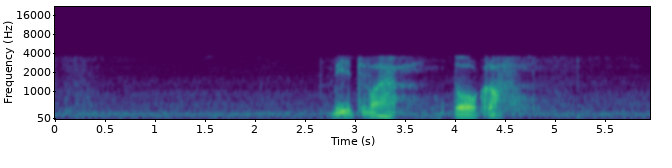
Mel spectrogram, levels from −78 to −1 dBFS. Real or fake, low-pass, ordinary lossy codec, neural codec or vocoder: fake; 3.6 kHz; none; codec, 16 kHz, 16 kbps, FunCodec, trained on LibriTTS, 50 frames a second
